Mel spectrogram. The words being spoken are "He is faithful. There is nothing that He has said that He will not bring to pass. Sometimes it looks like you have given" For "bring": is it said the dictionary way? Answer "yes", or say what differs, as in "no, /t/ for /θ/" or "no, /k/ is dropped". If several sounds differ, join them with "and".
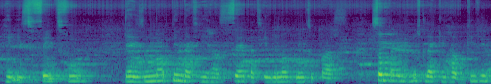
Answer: no, /ɹ/ is dropped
